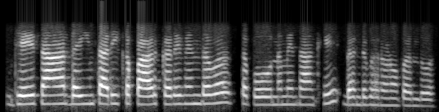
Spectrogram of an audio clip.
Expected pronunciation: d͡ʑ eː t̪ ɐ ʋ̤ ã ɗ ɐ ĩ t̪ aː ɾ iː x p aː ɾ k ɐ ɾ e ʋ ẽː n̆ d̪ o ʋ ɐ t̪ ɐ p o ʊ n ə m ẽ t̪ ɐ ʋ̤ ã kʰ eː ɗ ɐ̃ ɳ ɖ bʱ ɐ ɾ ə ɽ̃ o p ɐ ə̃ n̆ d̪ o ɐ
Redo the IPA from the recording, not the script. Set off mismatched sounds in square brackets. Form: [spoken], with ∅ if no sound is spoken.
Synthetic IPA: d͡ʑ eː t̪ ɐ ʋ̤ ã ɗ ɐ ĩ t̪ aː ɾ iː x p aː ɾ k ɐ ɾ e ʋ ẽː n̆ d̪ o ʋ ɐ t̪ ɐ p o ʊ n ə m ẽ t̪ ɐ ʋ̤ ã kʰ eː ɗ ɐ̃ ɳ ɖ bʱ ɐ ɾ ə ɽ̃ o p ɐ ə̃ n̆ d̪ o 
